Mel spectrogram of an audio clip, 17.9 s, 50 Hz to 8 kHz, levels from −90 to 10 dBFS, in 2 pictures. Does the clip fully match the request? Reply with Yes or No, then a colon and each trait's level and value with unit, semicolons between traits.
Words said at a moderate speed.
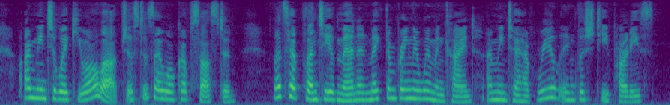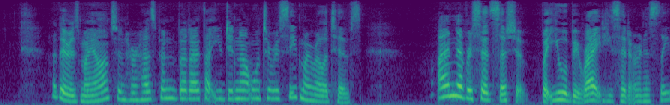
No: fast, 215 wpm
